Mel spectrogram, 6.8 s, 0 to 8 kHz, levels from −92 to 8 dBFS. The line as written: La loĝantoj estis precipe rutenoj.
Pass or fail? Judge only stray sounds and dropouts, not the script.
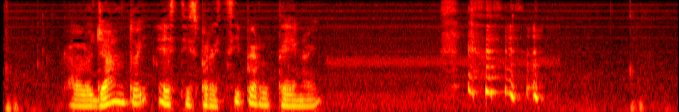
fail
